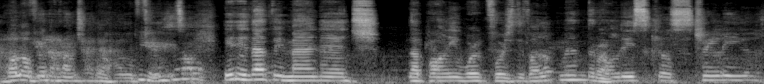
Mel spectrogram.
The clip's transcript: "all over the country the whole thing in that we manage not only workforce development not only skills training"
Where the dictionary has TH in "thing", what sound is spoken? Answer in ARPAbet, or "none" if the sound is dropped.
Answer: S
